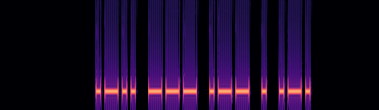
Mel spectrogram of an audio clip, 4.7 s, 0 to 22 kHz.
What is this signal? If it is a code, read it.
Morse code, heard as a keyed tone, about 22 wpm, 700 Hz. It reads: LOWER
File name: 5 Letter Words - First 3 Letters Given - 22wpm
